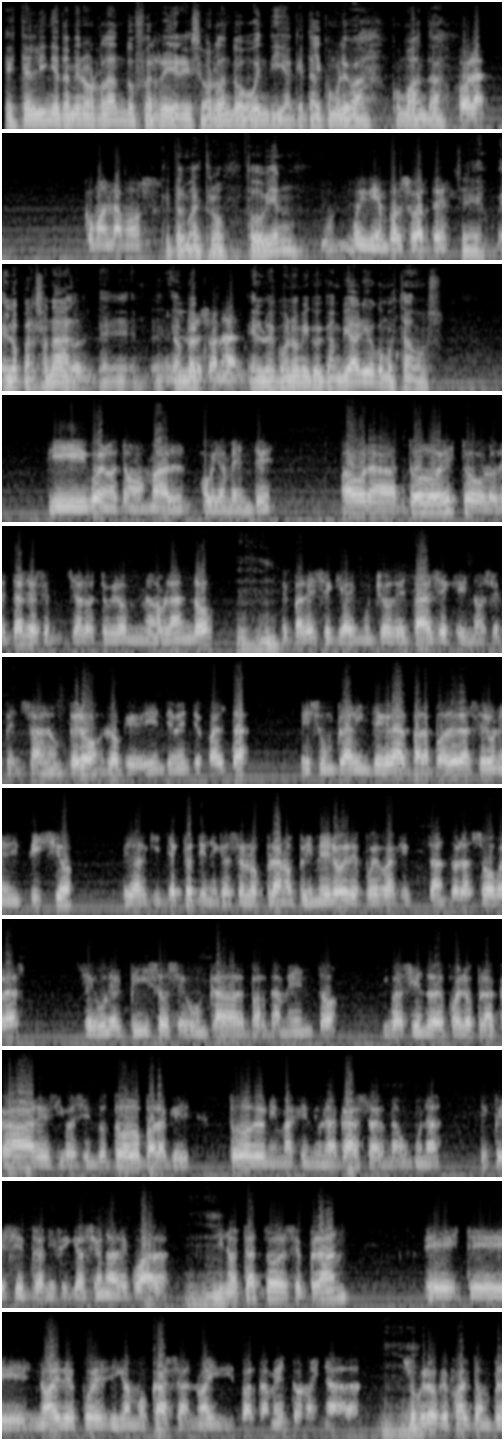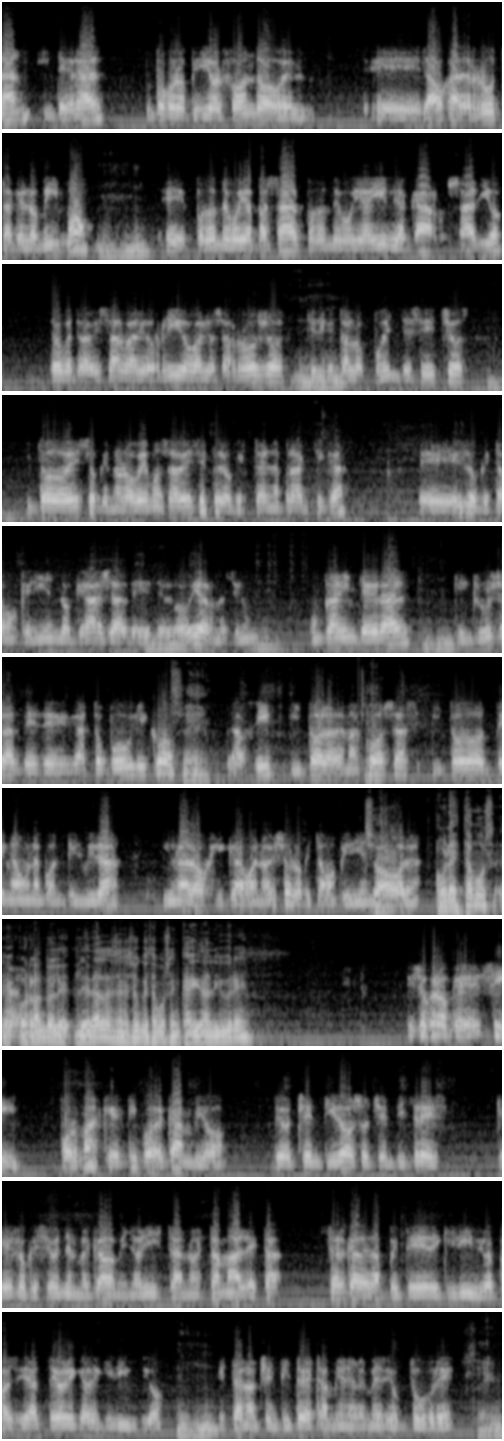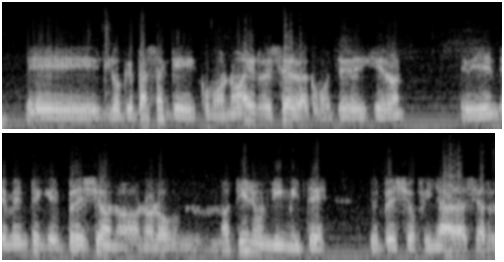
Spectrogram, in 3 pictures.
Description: El economista Orlando Ferreres dialogó con Eduardo Feinmann sobre la alta cotización del dólar blue, la situación económica actual y consideró que “estamos muy cerca del iceberg; no sé si Alberto Fernández podrá cambiar el rumbo para que no choquemos”.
